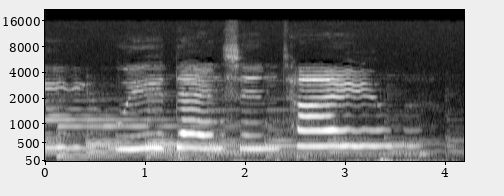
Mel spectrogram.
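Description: A woman singing a slow pop melody in long, held notes over soft instrumental backing; the singing fades out near the end.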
